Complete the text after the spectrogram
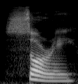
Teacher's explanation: Now we have a vowel sound after, so we make sure we pronounce those R's nice and clear.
